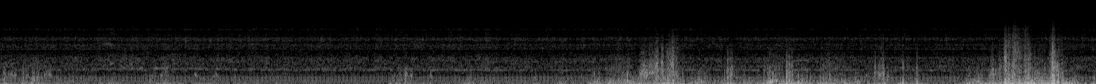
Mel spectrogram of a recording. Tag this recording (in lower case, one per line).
speech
